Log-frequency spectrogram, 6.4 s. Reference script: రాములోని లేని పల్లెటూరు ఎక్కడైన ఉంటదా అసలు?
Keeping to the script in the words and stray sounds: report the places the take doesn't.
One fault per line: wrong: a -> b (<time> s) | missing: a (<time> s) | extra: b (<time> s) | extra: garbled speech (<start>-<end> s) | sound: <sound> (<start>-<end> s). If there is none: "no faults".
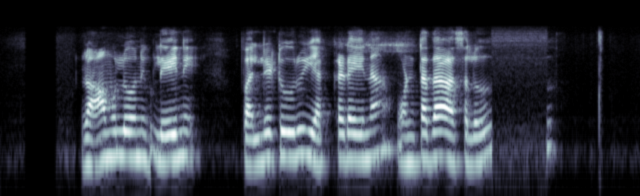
no faults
